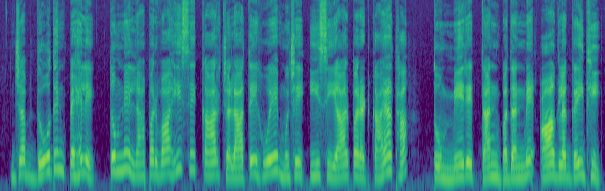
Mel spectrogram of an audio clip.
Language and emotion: Hindi, angry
